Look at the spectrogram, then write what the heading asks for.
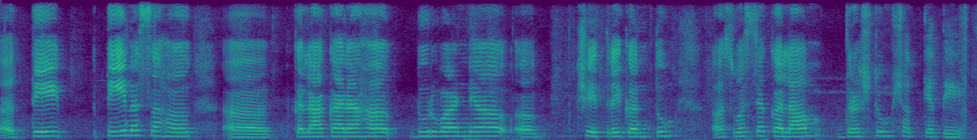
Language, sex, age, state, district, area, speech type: Sanskrit, female, 45-60, Maharashtra, Nagpur, urban, spontaneous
